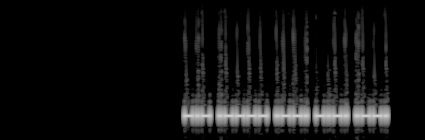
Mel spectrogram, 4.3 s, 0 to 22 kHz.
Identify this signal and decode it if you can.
Morse code, heard as a keyed tone, about 42 wpm, 700 Hz. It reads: K1PCP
